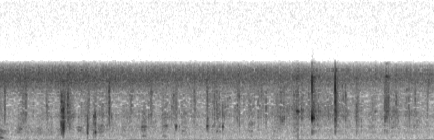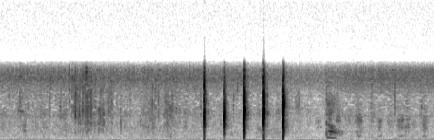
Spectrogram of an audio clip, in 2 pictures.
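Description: Dogs' claws clicking on a concrete walkway: faint pattering, then a quick run of five sharp, loud clicks about six and a half seconds in.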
